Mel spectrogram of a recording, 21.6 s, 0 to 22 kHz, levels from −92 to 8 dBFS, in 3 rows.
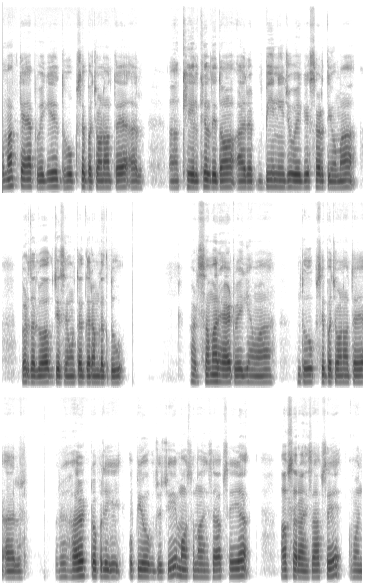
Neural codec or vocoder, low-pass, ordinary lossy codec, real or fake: none; 19.8 kHz; none; real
